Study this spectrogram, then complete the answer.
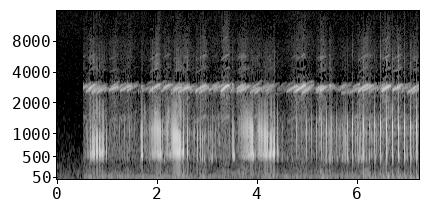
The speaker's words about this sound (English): Frog 7.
